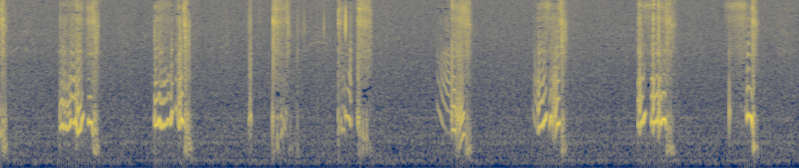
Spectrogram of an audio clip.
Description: it's my lovely bunny snoring sound !!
